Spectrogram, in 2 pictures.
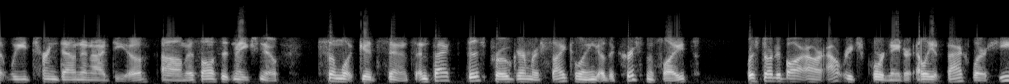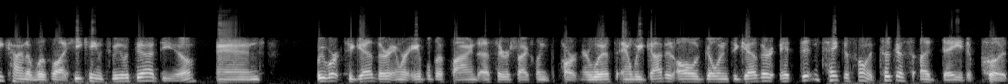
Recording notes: Joins the conversation by phone.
